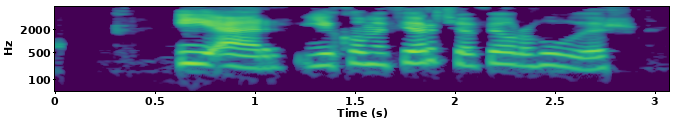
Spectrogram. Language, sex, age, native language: Icelandic, female, 13, Icelandic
